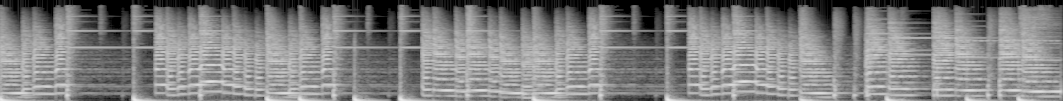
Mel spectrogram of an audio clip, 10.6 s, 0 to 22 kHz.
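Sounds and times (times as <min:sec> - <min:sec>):
funky Apple ringtone melody: 0:00.0 - 0:10.6.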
